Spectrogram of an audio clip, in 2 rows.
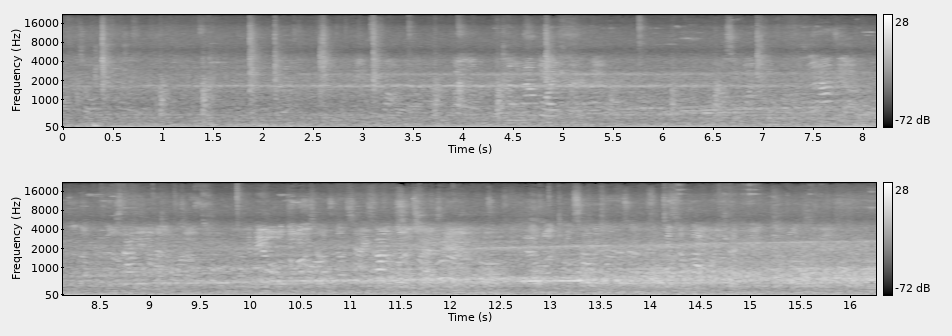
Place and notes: Beitou, Taipei City - Inside the MRT
Inside the MRT, Sony PCM D50 + Soundman OKM II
